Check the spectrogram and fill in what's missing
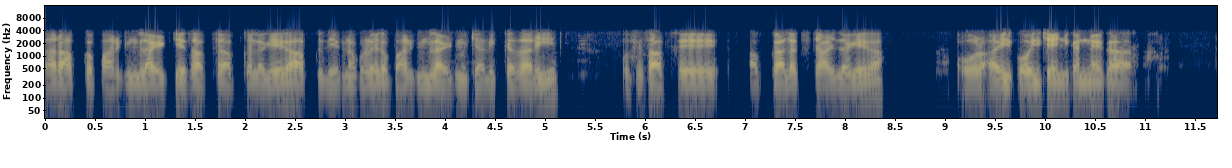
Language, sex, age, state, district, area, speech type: Hindi, male, 18-30, Madhya Pradesh, Hoshangabad, urban, conversation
